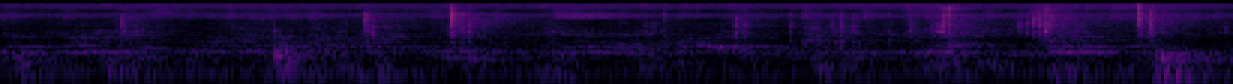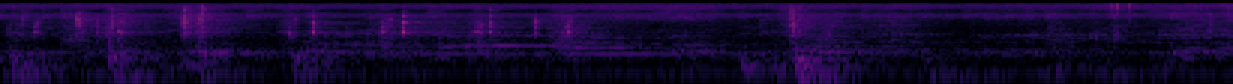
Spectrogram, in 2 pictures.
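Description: Faint, irregular metallic clicks and taps as a brake caliper mounting bolt is hand-threaded and the caliper is fitted onto the hub carrier, over a steady low hum and faint background music.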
